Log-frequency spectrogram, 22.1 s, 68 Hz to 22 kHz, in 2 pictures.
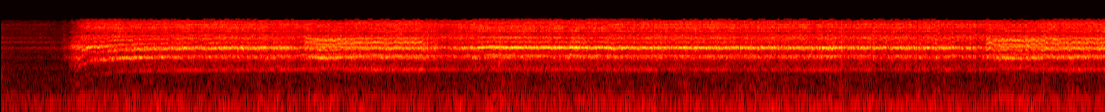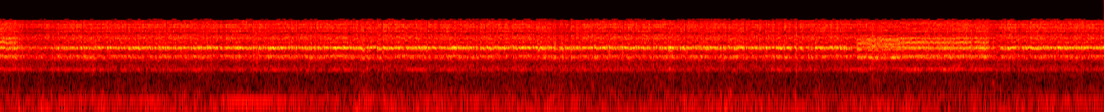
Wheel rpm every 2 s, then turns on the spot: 70, 160, 160, 160, 160, 160, 160, 160, 160, 160, 160.
none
